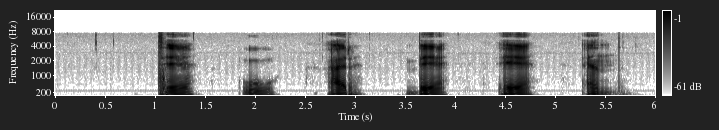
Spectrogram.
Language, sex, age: Norwegian, male, 38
